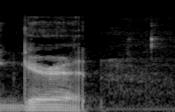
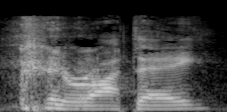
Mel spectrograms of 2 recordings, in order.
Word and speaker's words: garrote: The spy needs to get like a Garrett. Yeah. Choke people. I love bringing podcasts down, talking about the Garrett. No kidding, man. Garrote.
